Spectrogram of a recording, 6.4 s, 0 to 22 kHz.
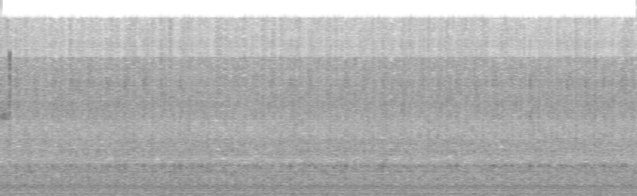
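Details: Paccar MX13 diesel after injector 2 repair, warm after a 30-mile test drive, no active codes: even, steady low idle rumble with no misses or knocks; engine running healthy.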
